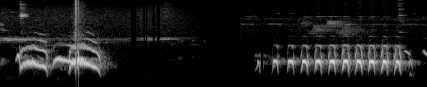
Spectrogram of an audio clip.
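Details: Trogon from tropical forest in South or Central America: two drawn-out slurred notes, a short silence, then a fast rattling string of about a dozen clipped repeated notes.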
